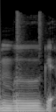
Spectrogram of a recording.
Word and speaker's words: Moog: George Harrison's really crazy Moog entire Moog keyboard album it's very weird I have not he put it out it's pronounced mo what anyway George Harrison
